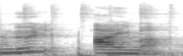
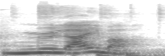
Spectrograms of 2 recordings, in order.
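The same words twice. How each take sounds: First: A glottal catch separates the two syllables. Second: The syllables run together without any break. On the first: The speaker calls it right. "между первым и вторым слогом Mülleimer нам нужно вставить немножечко вот этот э... Knacklaut" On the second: The speaker calls it wrong. "Если бы немецкий был английским... в английском мы все так тянем"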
